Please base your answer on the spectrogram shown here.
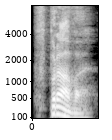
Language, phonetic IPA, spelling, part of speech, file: Russian, [ˈfpravə], вправо, adverb, Ru-вправо.ogg
- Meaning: to the right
